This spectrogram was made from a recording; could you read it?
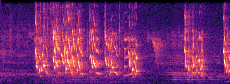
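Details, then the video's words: Budgerigars of opaline green and opaline blue colouring giving a quick run of scratchy, high chirps and twittering notes, a brief pause, then a few more sharp chirps. "بادجي اوبلاين جرين اوبلاين بلو"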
